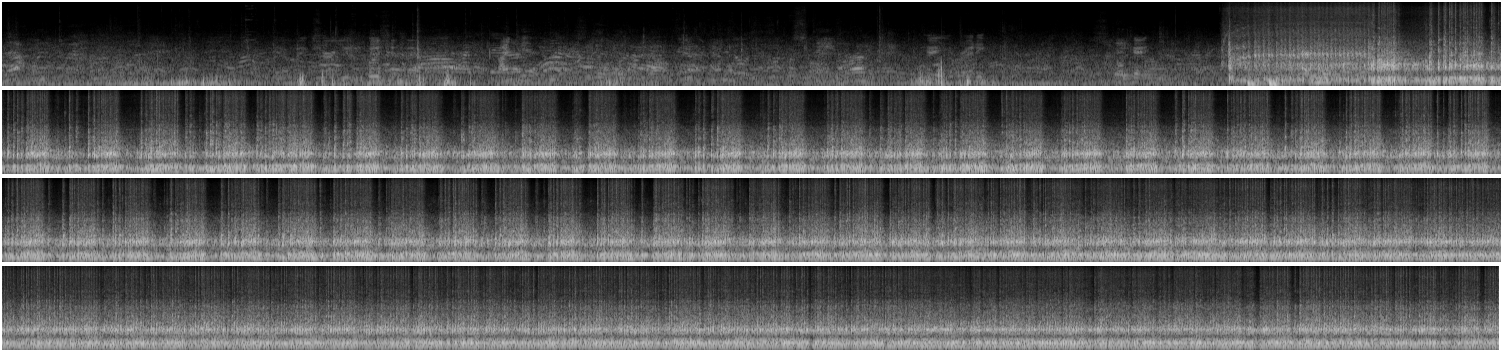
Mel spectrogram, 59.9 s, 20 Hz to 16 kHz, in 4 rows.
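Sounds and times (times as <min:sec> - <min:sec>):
loud car engine lumpy idle: 0:12.2 - 0:59.9.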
